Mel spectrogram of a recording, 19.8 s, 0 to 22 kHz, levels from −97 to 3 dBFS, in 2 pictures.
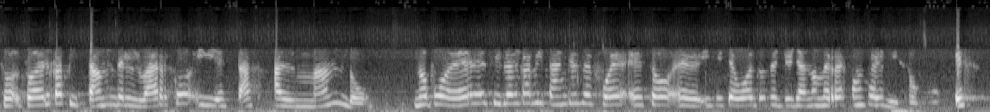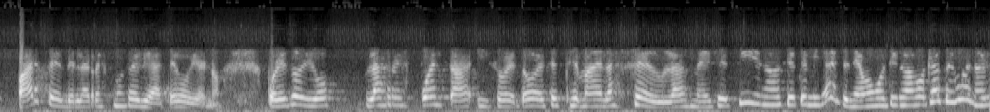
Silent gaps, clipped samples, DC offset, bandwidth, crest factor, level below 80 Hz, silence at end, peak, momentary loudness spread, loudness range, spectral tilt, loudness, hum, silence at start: none; under 0.1%; under 0.1%; 8.6 kHz; 18 dB; -40 dBFS; 0 s; 0 dBFS; 7 LU; 2 LU; -5.5 dB/octave; -18 LUFS; none; 0 s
